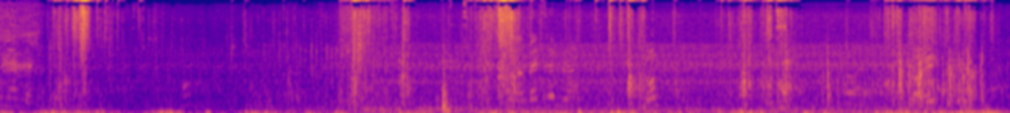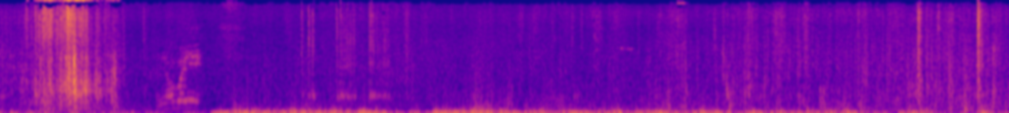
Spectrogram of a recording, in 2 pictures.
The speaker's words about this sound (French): donc le vent nous pousse. Mais là, comme on doit aller face au vent, ben, on est obligé de tirer des bords.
